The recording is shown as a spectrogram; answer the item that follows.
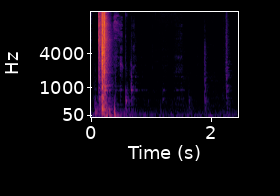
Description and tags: Wood Snap 3
wood, pain, broken-bone, sharp, snap, hurt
